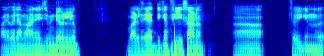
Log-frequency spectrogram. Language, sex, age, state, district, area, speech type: Malayalam, male, 30-45, Kerala, Idukki, rural, spontaneous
